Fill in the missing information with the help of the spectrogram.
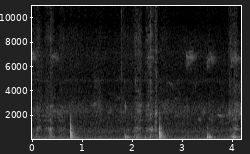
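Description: Large kitchen knife chopping grilled meat on a thick wooden chopping block: about five dull knocks of the blade striking the wood, irregularly spaced, the loudest just past the middle.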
